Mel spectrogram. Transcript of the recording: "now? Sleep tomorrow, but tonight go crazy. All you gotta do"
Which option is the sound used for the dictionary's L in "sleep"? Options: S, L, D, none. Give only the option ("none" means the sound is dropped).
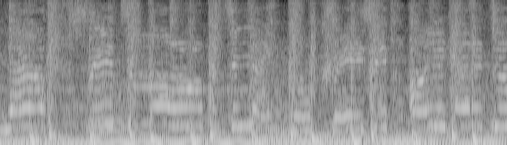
L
